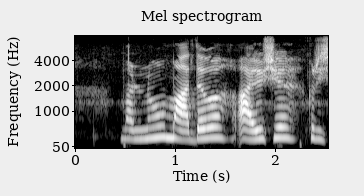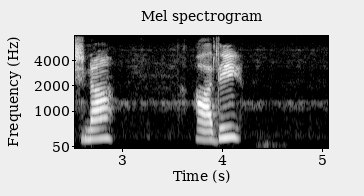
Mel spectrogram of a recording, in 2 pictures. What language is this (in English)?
Dogri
